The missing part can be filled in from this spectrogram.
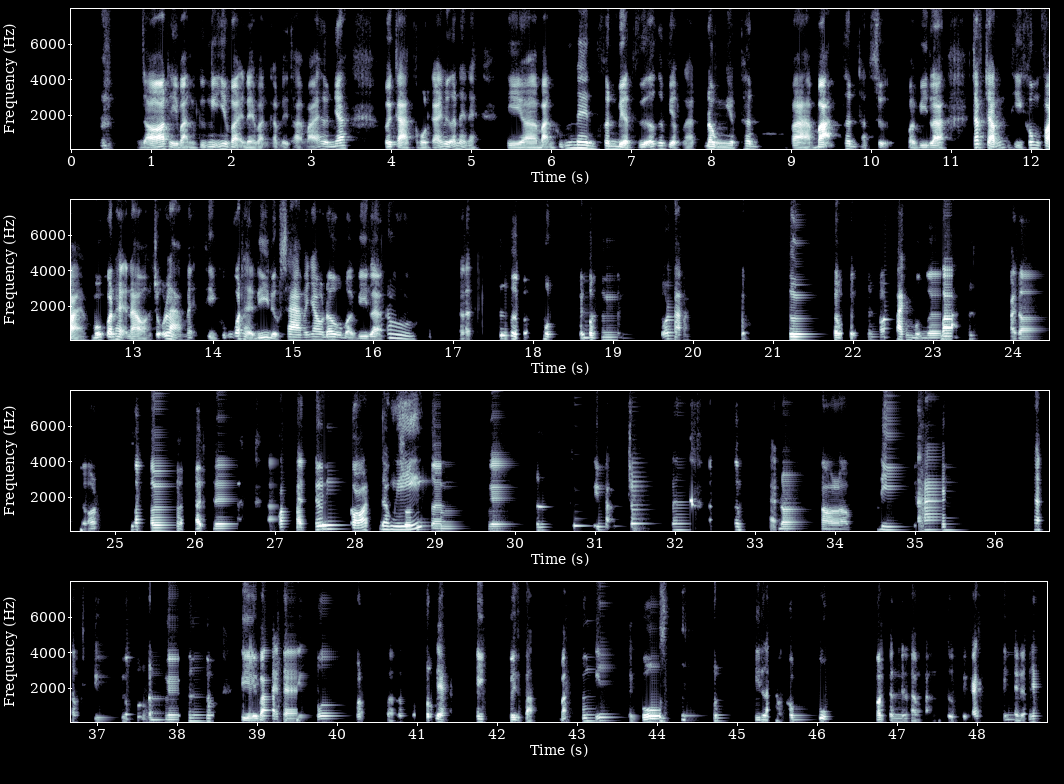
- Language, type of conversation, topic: Vietnamese, advice, Mình nên làm gì khi mối quan hệ bạn bè thay đổi?
- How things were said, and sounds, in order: cough; tapping; distorted speech; unintelligible speech; unintelligible speech; unintelligible speech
